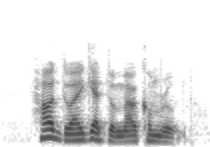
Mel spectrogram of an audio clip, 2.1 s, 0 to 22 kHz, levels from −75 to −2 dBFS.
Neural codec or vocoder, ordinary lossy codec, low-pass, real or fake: codec, 16 kHz, 1 kbps, X-Codec, WavLM features, trained on Multilingual LibriSpeech; none; none; fake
